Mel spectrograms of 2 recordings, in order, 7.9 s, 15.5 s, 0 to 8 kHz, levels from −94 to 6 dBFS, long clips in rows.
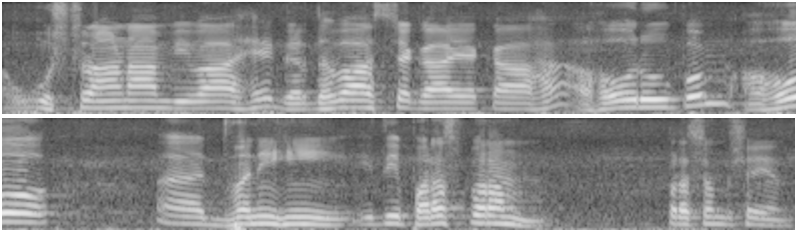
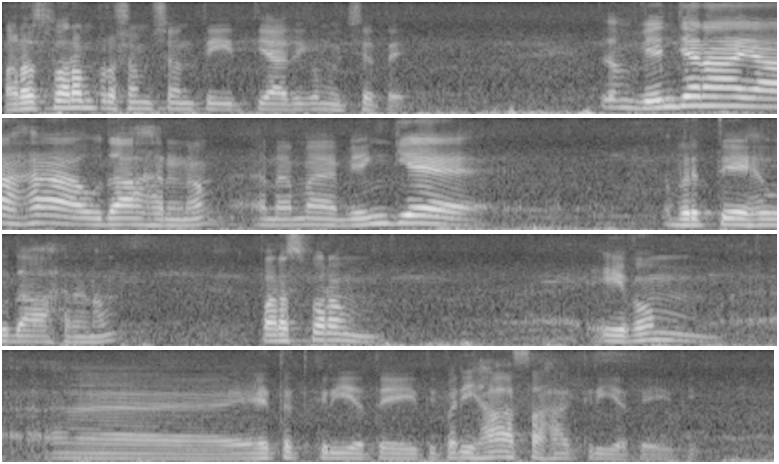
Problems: constant background noise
